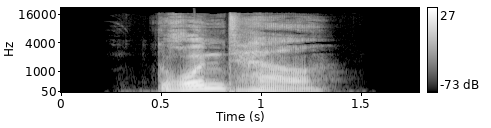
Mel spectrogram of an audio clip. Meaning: feudal lord, landlord, lord of the manor, manorial lord, seignior
- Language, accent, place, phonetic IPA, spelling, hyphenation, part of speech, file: German, Germany, Berlin, [ˈɡʁʊnthɛʁ], Grundherr, Grund‧herr, noun, De-Grundherr.ogg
